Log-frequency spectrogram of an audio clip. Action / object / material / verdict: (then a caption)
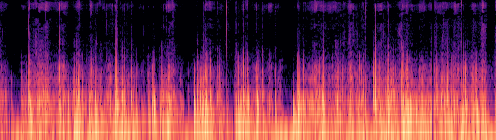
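tap / leather handbag / leather / none. Long nails tap and scratch rapidly across the front of a medium, hollow black leather handbag near its handle rings. The result is a dense, continuous patter of dull, low thuds with soft scratching between them, and no bright ring.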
